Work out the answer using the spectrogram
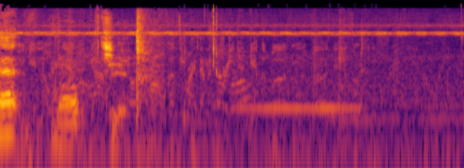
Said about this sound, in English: Hear the crickets in the background?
